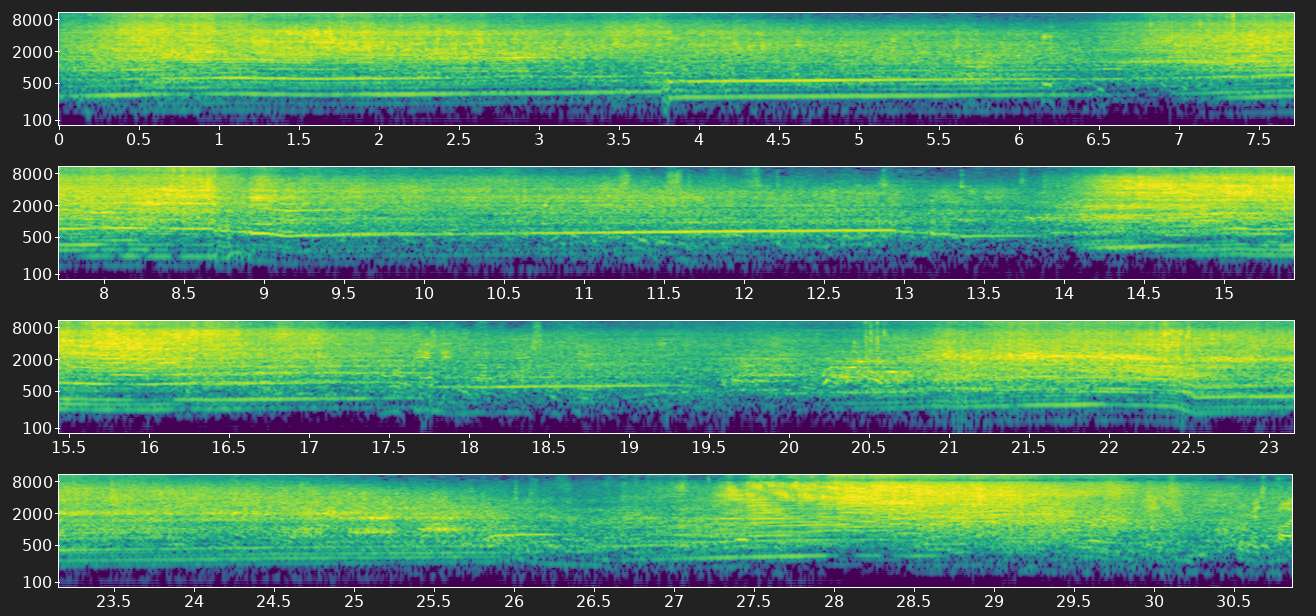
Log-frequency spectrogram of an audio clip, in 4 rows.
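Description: A series of high-performance cars accelerating hard past, one after another, among them a Porsche 911 GT3's flat-six and a Ferrari F12 Berlinetta's V12. Each engine note climbs in pitch as it revs, then drops sharply at the upshifts.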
